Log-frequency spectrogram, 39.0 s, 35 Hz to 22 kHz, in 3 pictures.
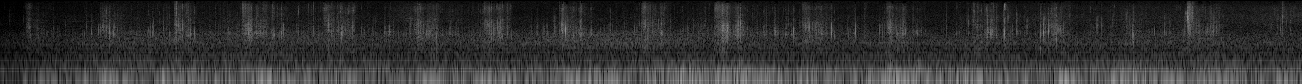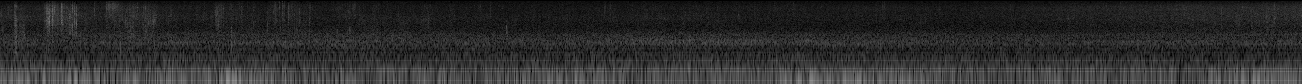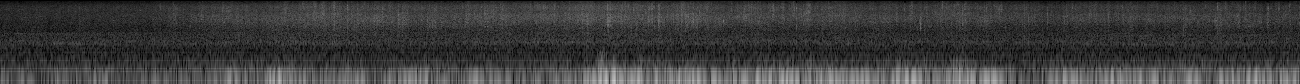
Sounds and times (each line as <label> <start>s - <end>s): winds through lotus leaves 0.0s - 18.6s
winds through lotus leaves 25.0s - 39.0s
